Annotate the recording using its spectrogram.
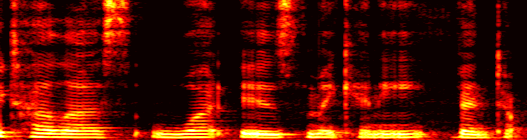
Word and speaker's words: McKinney-Vento: McKinney-Vento? – McKinney-Vento, yeah.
